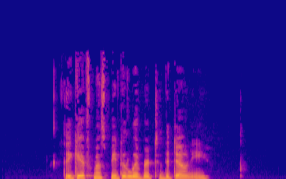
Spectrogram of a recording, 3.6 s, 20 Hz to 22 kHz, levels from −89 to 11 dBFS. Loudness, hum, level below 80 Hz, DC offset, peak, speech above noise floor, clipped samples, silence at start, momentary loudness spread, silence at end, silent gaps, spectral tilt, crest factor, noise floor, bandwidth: -17 LUFS; none; -58 dBFS; under 0.1%; -2 dBFS; 60 dB; under 0.1%; 0.8 s; 9 LU; 1 s; none; -5.5 dB/octave; 18 dB; -76 dBFS; 15.5 kHz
